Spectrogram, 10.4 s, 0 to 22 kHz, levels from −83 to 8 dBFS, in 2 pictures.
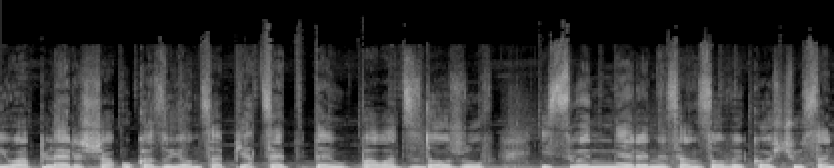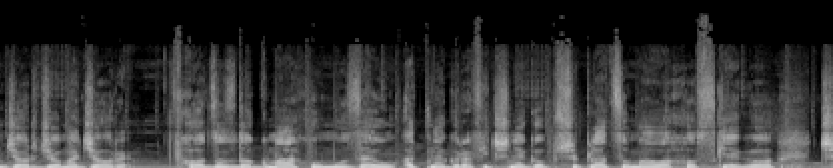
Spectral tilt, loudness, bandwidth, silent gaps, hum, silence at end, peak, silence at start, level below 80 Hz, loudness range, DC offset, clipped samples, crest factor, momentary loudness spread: -5.5 dB/octave; -16 LUFS; 17.5 kHz; none; none; 0 s; -2 dBFS; 0 s; -36 dBFS; 1 LU; under 0.1%; under 0.1%; 14 dB; 4 LU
